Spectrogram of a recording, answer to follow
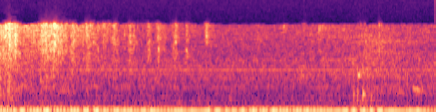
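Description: Quiet room with a steady low hum and faint rustling of knitted fabric and yarn being handled.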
